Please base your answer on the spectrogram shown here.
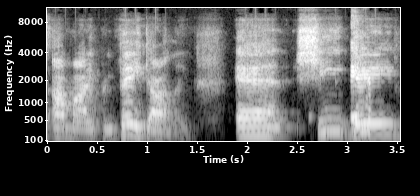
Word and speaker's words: Armani Privé: It is not Armani Pre, it's Armani Privé, darling.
